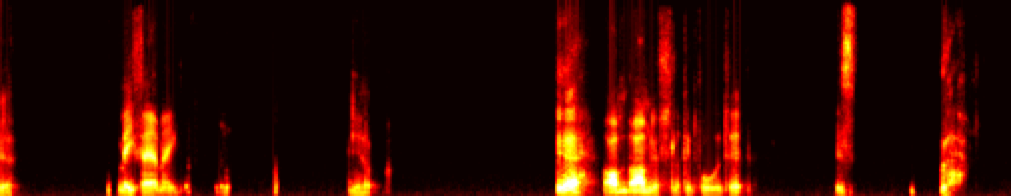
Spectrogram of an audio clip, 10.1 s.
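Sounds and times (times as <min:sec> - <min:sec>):
speech: 0:00.0 - 0:00.2, 0:01.2 - 0:02.4, 0:03.5 - 0:03.8, 0:05.6 - 0:07.6, 0:08.4 - 0:08.6, 0:09.4 - 0:09.7
person burping: 0:09.4 - 0:09.8.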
